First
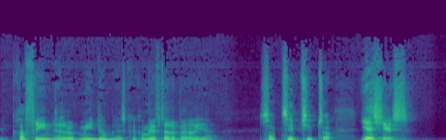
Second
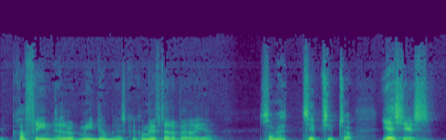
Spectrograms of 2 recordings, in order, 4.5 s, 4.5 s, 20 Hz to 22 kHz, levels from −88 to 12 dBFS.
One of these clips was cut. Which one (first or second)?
first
